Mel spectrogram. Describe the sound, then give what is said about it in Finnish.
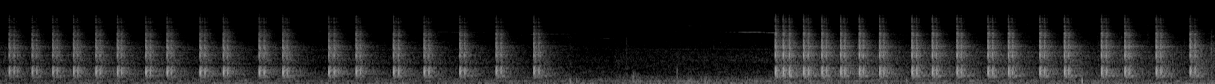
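A sapsucker, recorded in Canada on 15 May 2010, drums on a tree as a territorial display: sharp, dry wooden taps in uneven clusters of two or three, stopping briefly midway before the same stuttering pattern resumes, loud and clear without any voices. “Ja se koittaa saadaan jonkunlaista reikää, tai tässä on ilmeisesti niin kuin soidin naputusta, että se ilmoittaa muille, että tässä on mun reviirini.”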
